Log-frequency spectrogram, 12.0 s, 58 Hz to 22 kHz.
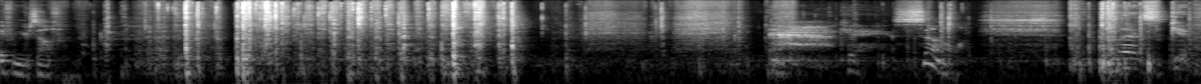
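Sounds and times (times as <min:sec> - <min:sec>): knife cutting cardboard box tape: 0:01.4 - 0:05.2.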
